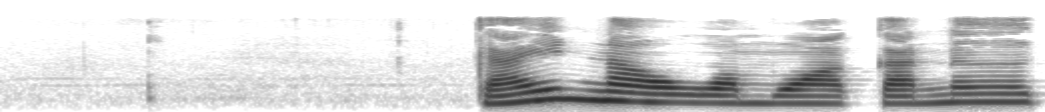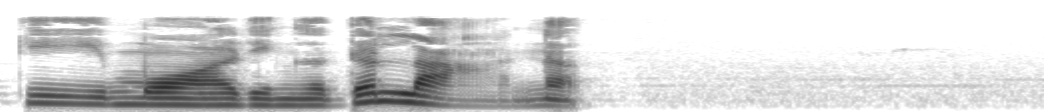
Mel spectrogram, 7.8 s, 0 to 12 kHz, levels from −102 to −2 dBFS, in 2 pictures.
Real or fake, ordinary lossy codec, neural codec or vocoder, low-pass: real; AAC, 64 kbps; none; 7.2 kHz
